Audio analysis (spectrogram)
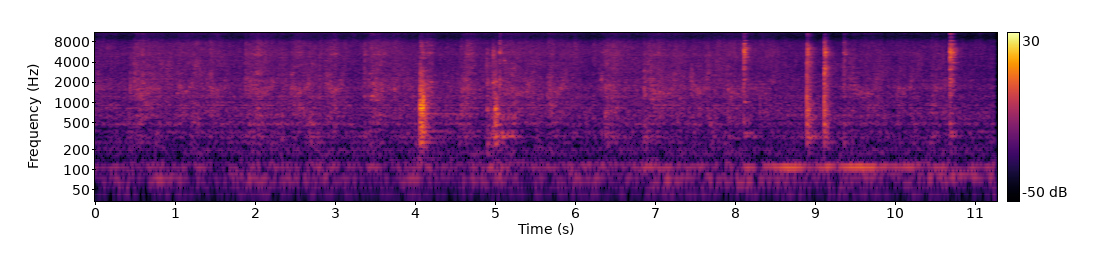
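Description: Whole chillies fry in oil beside browned potatoes for a fish curry with pointed gourd, giving a steady sizzle with scattered sharp pops and utensil clicks close by.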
